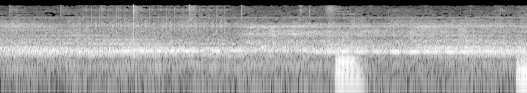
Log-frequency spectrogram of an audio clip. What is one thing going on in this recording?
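Electronic game sounds play steadily through a small speaker.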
